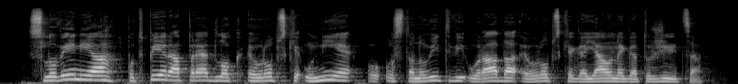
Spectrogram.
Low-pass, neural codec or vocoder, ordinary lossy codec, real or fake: 14.4 kHz; none; none; real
